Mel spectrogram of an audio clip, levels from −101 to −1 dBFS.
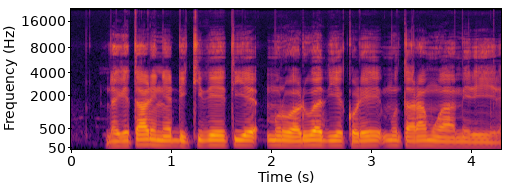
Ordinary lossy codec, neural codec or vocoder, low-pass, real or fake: none; none; none; real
